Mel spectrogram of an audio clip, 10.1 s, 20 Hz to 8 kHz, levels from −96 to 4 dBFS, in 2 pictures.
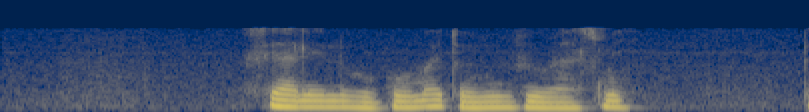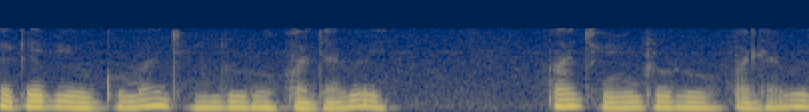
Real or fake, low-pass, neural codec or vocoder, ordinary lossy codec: real; 7.2 kHz; none; AAC, 16 kbps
